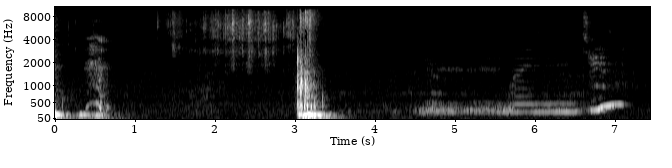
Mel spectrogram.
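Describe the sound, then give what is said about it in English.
Dice rattle briskly in a cup for a couple of seconds during a game, then land with one sharp clatter on a hard surface; soft voices murmur afterward. “Please give me your full dice roll again.”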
